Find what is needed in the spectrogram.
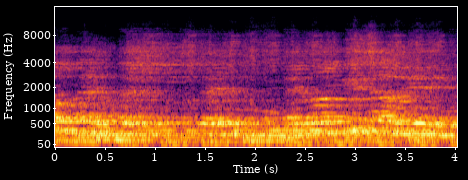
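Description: Live band music with singing, loud and continuous.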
